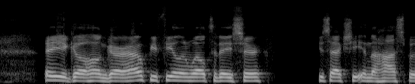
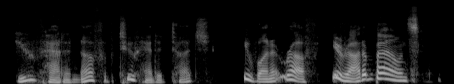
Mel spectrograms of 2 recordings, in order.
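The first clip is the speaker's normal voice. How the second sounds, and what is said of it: Sultry, seductive voice. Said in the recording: “He loves my sexy voice.”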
